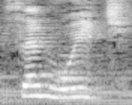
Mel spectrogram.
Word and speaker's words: sandwich: স্যান্ডউইচ। ডি কই গেল? ইংল্যান্ডে চলে গেছে। ইংল্যান্ডে চলে গেছে? হ্যাঁ। ডি তোমরা ইংল্যান্ডে নিয়ে গেছো। ভিউয়ার্সদের কথা, ডি নাকি ইংল্যান্ডে চলে গেছে, এজন্য স্যান্ডউইচ হয়ে গেছে কি উইচ। স্যান্ডউইচ।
